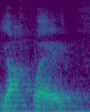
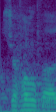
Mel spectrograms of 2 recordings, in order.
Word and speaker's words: Yahweh: I'm using the name Yahweh now. Jehovah is the old way of pronouncing it.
